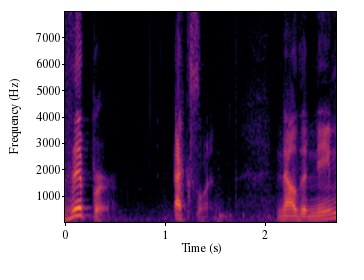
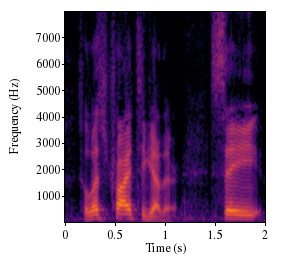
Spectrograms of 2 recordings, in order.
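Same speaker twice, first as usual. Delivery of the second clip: normal talking voice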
